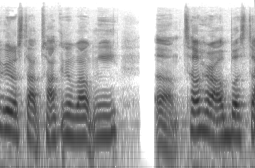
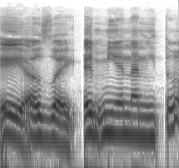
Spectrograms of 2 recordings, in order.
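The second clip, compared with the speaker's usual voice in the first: ordinary talk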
